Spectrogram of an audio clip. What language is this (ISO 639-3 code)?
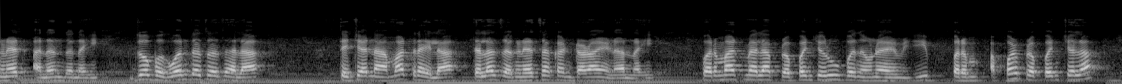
mar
